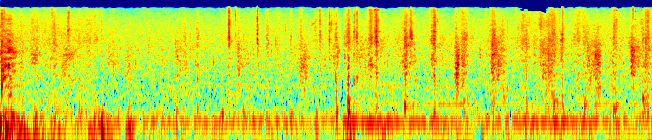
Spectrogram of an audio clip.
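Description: Palomino Morgan gelding's hooves moving over the soft sand footing of a round pen: faint, irregular hoofbeats, with a low steady hum underneath.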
